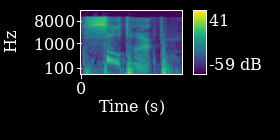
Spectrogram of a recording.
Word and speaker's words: CTAP: Acronym is CTAP, and that's the way it's pronounced, the California Telephone Access Program.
